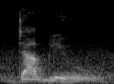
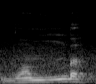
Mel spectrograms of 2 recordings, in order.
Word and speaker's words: womb: W-O-M-B. Now we say it like womb. It isn't womb. Look at this. This is oo. So it is womb.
